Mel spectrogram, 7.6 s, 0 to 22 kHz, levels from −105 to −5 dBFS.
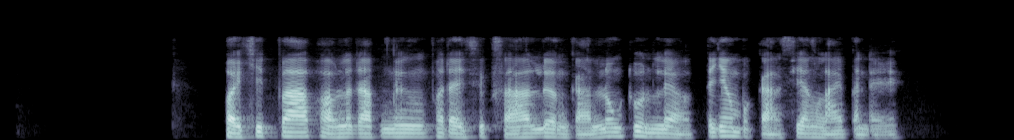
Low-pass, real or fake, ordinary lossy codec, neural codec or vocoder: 7.2 kHz; real; none; none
